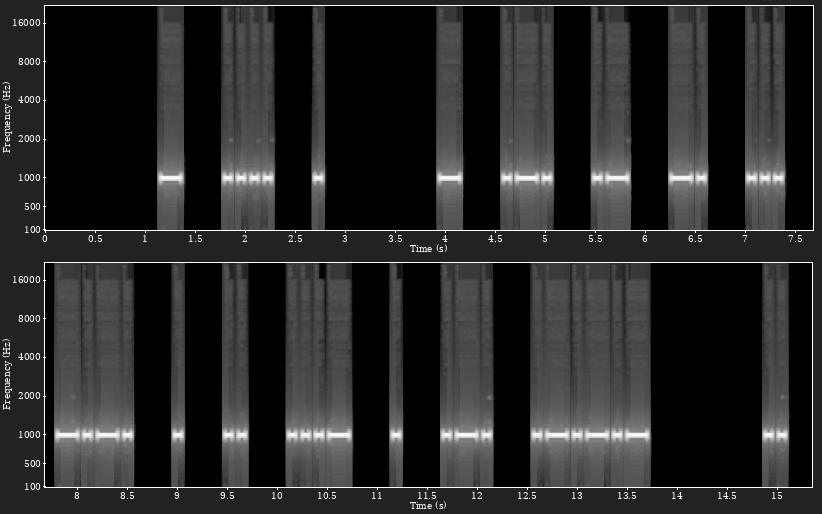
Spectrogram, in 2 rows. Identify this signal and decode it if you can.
Morse code, heard as a keyed tone, about 18 wpm, spaced as for 12 wpm, 1000 Hz. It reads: THE TRANSCEIVER. I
